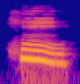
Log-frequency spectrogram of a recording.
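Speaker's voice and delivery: "ही" with a held ee; long E sound. Shown as a demonstration. Teacher gives an open syllable example, long ee held. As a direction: draw out the vowel of "ही" as a long ee. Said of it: "long sound बनाएगा".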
